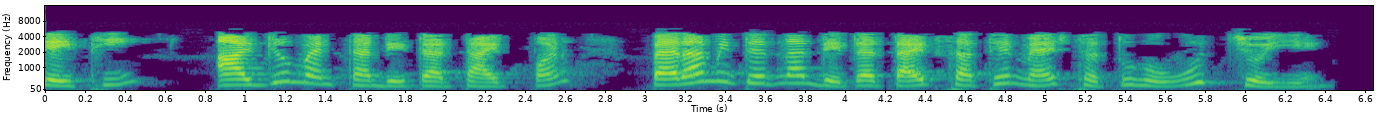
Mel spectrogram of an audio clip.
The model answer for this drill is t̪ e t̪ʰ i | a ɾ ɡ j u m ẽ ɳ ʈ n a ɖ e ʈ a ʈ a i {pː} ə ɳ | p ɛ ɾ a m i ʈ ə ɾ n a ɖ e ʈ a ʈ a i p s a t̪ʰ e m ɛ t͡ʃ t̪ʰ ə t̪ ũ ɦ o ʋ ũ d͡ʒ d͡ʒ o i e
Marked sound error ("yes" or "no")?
no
